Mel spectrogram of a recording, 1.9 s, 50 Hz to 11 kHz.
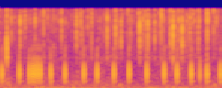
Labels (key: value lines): label: biophony, knock croak
recorder: SoundTrap 300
